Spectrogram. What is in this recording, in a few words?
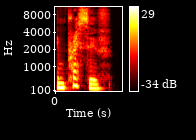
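"impressive", British English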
